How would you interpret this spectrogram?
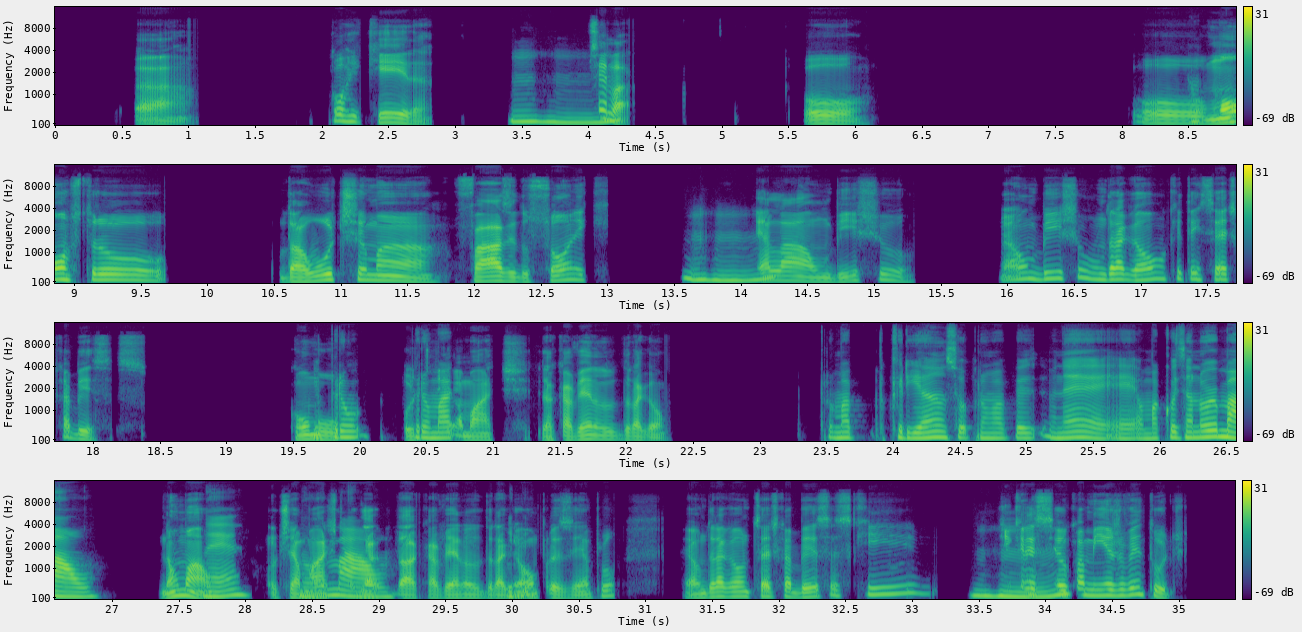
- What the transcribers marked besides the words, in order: unintelligible speech; other background noise
- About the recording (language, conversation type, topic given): Portuguese, podcast, Como a tecnologia alterou a conversa entre avós e netos?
